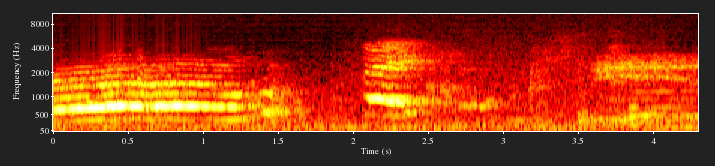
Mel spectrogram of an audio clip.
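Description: A woman's voice on stage: one long drawn-out vocal note lasting about a second and a half, then a shorter, higher call about two seconds in, with softer voice sounds near the end.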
